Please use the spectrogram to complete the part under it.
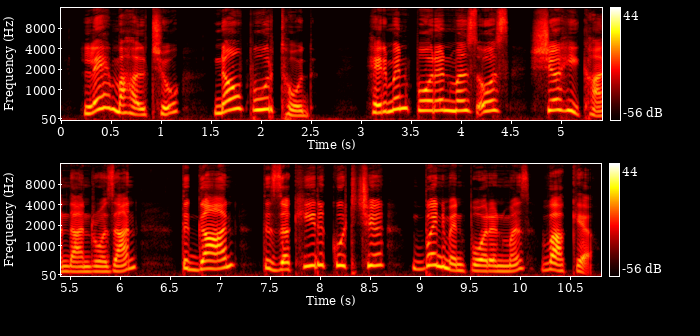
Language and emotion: Kashmiri, neutral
